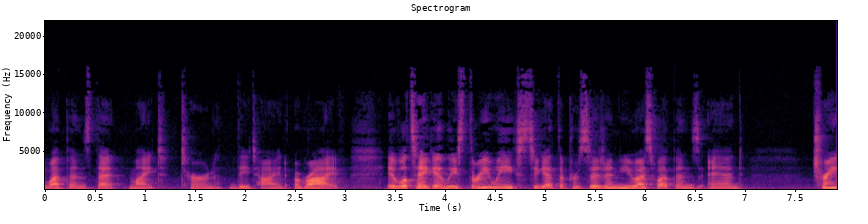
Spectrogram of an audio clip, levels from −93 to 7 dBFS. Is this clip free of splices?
yes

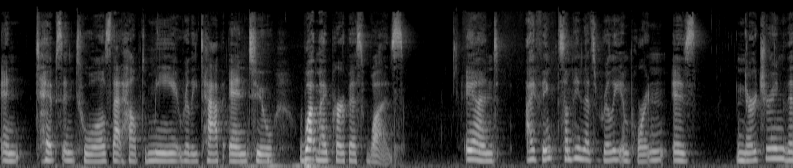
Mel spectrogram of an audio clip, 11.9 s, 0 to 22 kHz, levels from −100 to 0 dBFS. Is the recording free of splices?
no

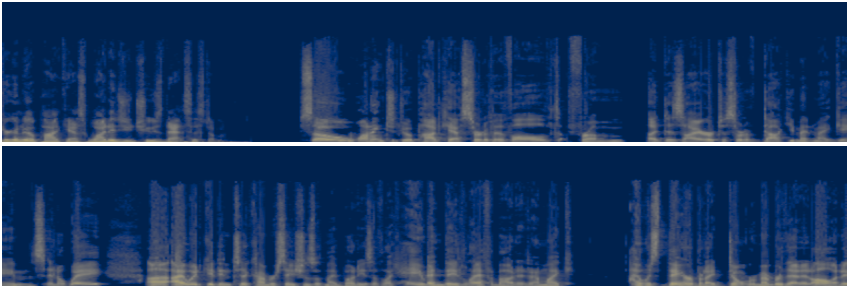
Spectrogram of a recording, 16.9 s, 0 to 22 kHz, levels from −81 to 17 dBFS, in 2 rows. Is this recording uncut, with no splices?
no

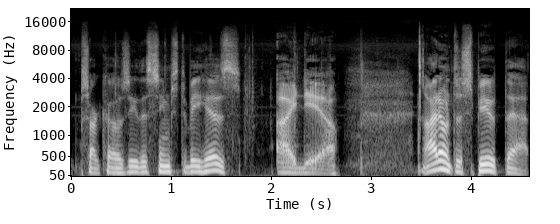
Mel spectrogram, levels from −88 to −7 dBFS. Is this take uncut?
no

